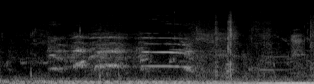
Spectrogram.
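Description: Layer hens on a farm cluck and call close by, with rooster-like crowing phrases rising over a low rumble of background noise, several birds overlapping.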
